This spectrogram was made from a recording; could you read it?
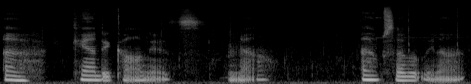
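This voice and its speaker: Soft-spoken, slow woman with creaky voice. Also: medium pitch, little pitch movement. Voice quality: soft, breathy at times. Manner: gentle, unhurried, drifting into whispers. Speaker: livestream host. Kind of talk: soft-spoken ASMR livestream chat. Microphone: close microphone.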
